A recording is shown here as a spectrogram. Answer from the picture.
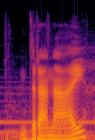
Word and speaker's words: Draenei: se jmenuje Draenei, ano, tohle je správná výslovnost, Draenei, a i přesto, že spousta lidí to vyslovuje jako Draenei, což jsem tak vyslovoval i já, a dokonce to bylo i ve hře, tak Blizzard změnil tuhle výslovnost a ve jakémkoliv novějším zdroji uslyšíte Draenei jako Draenei.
